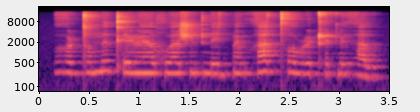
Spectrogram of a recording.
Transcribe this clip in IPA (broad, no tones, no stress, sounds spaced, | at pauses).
ɦ ɔ ɖ d ɔ n̪ ɘ kʼ e ɭ ɛ̃ ɐ̯ χʷ a ɐ̯ ʃ ẽ ʈ n̪ e d p ɛ̃ w h a d t̪ʰ ɔ w ɭ ɘ ʈʰ ɛ ʈ ɳ ɨ ɦ a w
